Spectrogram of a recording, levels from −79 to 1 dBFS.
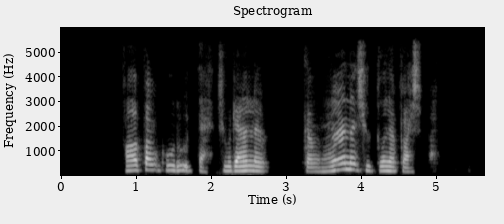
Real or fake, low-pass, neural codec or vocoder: fake; 5.4 kHz; codec, 24 kHz, 1 kbps, SNAC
